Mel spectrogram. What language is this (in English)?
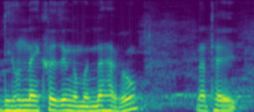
Bodo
